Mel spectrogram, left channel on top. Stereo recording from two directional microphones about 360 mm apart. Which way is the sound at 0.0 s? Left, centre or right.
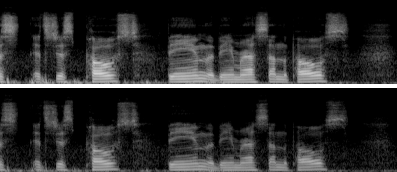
Centre.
